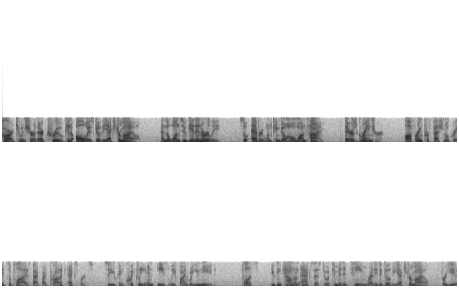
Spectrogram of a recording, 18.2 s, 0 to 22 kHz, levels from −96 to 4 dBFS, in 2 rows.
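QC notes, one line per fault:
No faults found in this speech clip. The call path is audible as a telephone-band sound with nothing above 4 kHz, as expected from G.711 mu-law at 64 kbps.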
